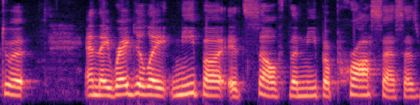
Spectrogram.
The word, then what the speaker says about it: NEPA: they could regulate their own basically so under NEPA which is how it's pronounced there was a prescription for something called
